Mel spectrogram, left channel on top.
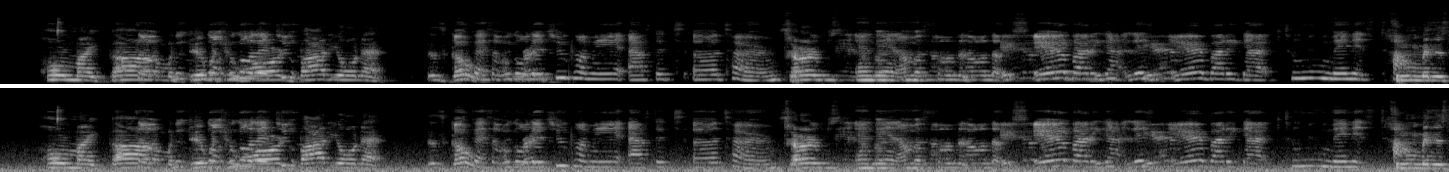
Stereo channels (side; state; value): right; noise; rumble, 5 dB below the sound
